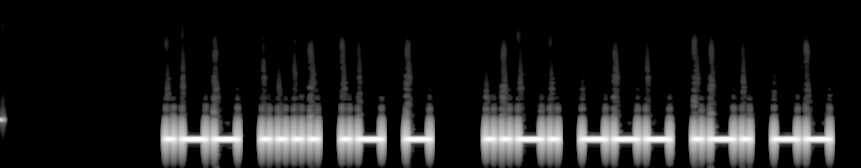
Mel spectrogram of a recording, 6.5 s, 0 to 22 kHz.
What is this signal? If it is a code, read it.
Morse code, heard as a keyed tone, about 20 wpm, 700 Hz. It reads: WHAT FORM
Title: Sentences from Top 1000 Words - Review Part 1 - 20wpm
